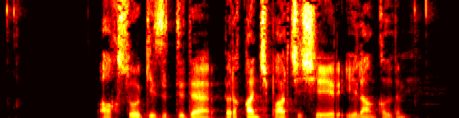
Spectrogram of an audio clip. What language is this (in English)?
Uyghur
